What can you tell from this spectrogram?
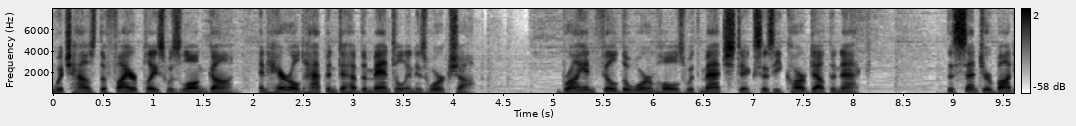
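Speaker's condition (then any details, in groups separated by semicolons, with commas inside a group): No condition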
